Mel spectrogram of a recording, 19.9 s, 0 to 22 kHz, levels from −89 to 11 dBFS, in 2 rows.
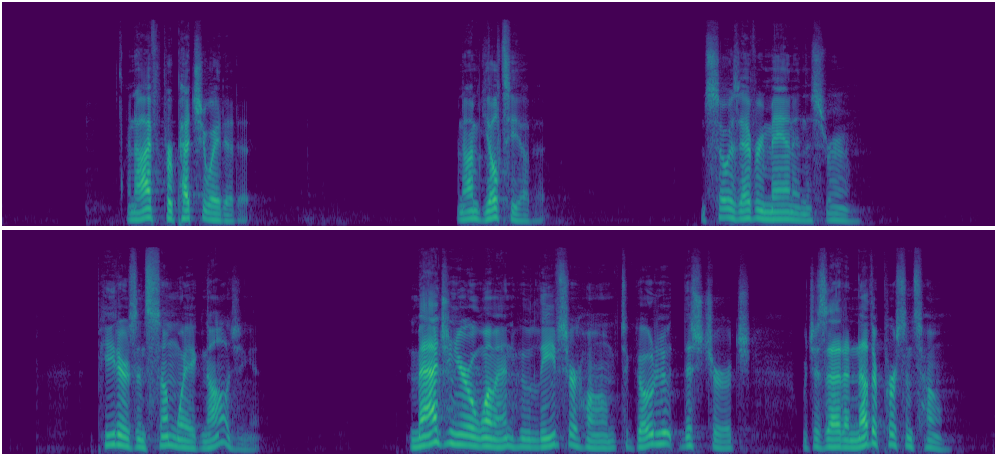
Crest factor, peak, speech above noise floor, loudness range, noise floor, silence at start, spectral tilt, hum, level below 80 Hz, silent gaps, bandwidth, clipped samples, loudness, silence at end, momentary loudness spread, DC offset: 26 dB; -6 dBFS; over 62 dB; 10 LU; under -90 dBFS; 1.25 s; -5 dB/octave; none; -72 dBFS; none; 16 kHz; under 0.1%; -28 LUFS; 0.5 s; 17 LU; under 0.1%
